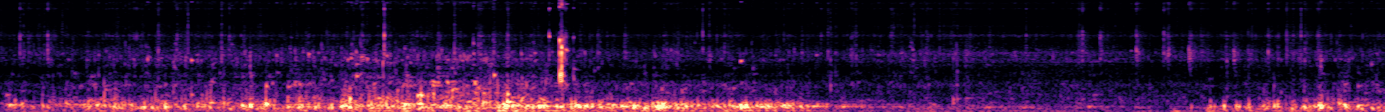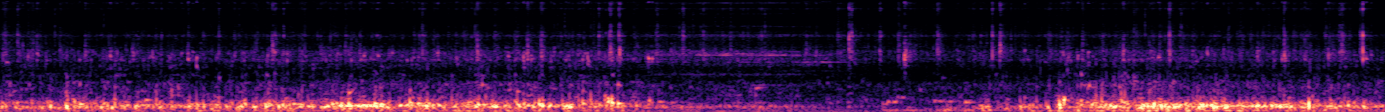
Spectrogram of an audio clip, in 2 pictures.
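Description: Scuba divers breathe out underwater, with bubbles rumbling and gurgling in long bursts.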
